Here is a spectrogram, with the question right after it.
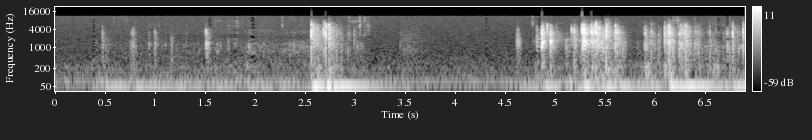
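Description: Long nails tap rapidly on a pile of small, solid glass marbles, making quick, bright clicks. Dense bursts of clustered clicks sit over a low, steady hum.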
